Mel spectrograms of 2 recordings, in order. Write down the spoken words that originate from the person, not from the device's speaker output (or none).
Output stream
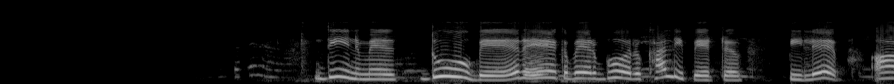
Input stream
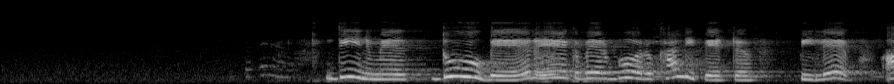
none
